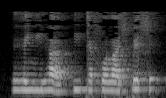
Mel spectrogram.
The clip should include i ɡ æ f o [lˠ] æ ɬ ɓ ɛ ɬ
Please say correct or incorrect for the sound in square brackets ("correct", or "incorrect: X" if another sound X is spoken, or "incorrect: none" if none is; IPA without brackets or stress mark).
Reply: correct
